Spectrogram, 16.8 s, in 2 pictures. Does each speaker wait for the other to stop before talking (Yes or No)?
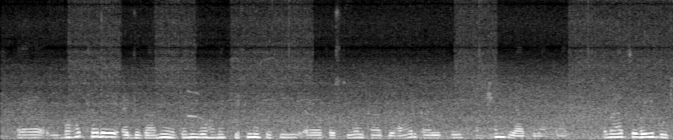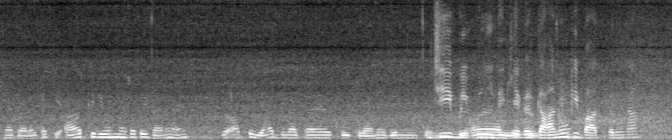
No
